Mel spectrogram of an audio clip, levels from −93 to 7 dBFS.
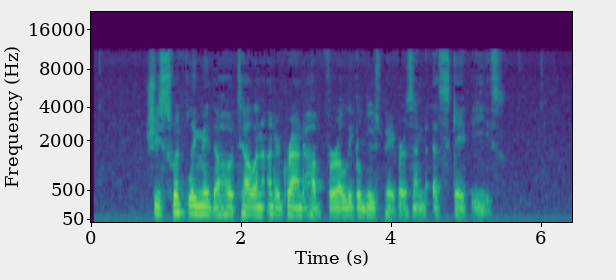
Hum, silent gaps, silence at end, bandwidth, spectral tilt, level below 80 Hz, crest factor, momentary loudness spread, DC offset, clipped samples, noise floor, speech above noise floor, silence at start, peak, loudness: none; none; 1 s; 11.5 kHz; -6 dB/octave; -48 dBFS; 18 dB; 11 LU; under 0.1%; under 0.1%; -55 dBFS; 36 dB; 0.75 s; -2 dBFS; -20 LUFS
